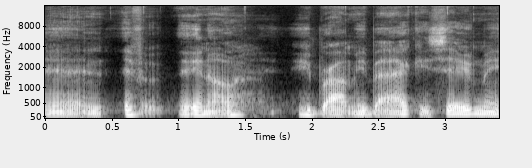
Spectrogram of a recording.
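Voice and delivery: plain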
